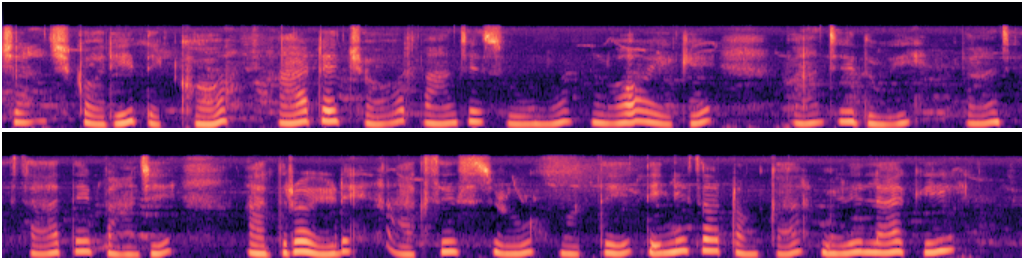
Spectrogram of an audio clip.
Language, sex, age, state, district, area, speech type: Odia, female, 45-60, Odisha, Puri, urban, read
